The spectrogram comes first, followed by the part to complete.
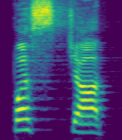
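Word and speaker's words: पश्चात्: यहां पर भी देखो पश्चात आप क्या बोल रहे हो पश्चात तो यहां पर सबसे ज्यादा जोर लग रहा है च क्योंकि च में आ की मात्रा लगी है और त का उच्चारण पूरा ना होने के कारण यहां पर हलंत लगा है।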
